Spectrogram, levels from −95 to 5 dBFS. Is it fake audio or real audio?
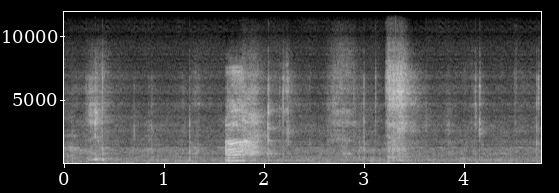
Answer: fake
